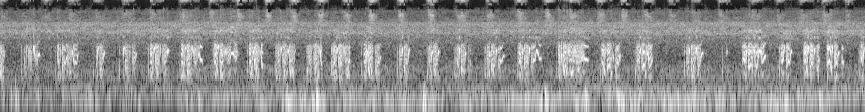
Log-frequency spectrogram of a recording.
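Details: Tomato, a female skinny pig, in a good mood while being stroked, gives a steady run of short rhythmic murmuring bursts, roughly two each second for the whole stretch, over a low rumbling background.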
